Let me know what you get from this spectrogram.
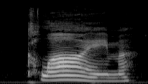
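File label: "climb", English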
